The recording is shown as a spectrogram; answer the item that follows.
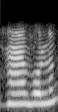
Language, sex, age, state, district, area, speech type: Bengali, female, 30-45, West Bengal, Kolkata, urban, conversation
